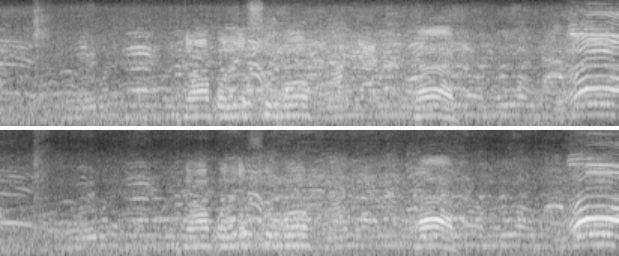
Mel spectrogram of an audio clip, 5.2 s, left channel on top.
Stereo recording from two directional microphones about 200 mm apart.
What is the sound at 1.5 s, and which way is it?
Speech, 5° right (ahead or behind).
